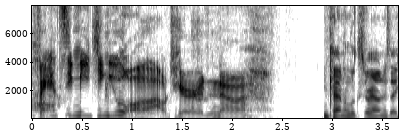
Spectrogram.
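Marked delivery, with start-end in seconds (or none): 0.1-1.6 goblin character voice. Voicing Gaxi the goblin greeting the approaching party: Gaxi the goblin voice. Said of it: "He says".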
